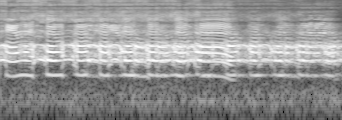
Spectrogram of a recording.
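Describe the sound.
A person in the woods lets out a loud, sustained high-pitched scream imitating a Bigfoot call to attract Bigfoot, a wavering wail held for a few seconds without a break.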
